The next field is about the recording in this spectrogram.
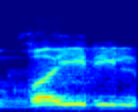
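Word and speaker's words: غير: আগ, এই যে উচ্চারণটা আমি করলাম, এইটা তো আসলে এখানে থাকার কথা না। উচ্চারণের শুরুটা হবে গয়রিল, গয়রিল।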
